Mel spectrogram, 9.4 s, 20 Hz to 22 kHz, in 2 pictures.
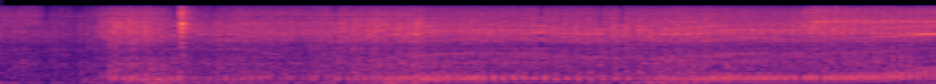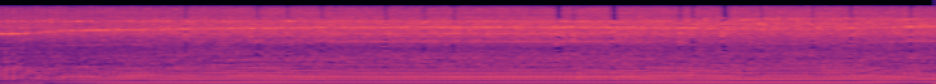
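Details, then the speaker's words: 1982 Honda GL1100 Goldwing sat 12+ years, throttles forced partly open: catches and stumbles into a lumpy labouring run; old fuel gumming the carburetors, heavy exhaust smoke. "Now the carburetors are so gummed up, we can't open the throttles. Got a couple of cylinders anyway. Means the rest of them will probably come around."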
